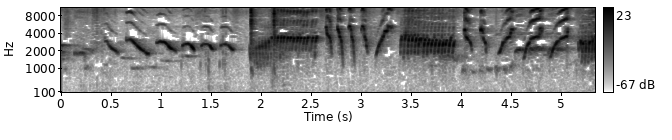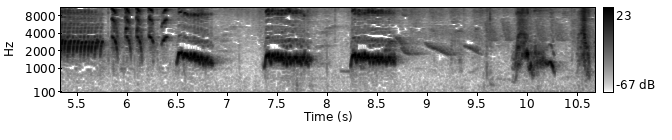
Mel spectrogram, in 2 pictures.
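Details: White-rumped shama from Borneo singing in response to a lure recording, answering within seconds: varied loud whistled phrases, looping slurred notes, sharp high chips and rich falling whistles, delivered in quick bursts with short gaps.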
